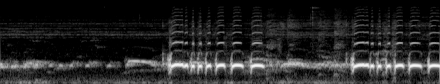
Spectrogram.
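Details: Zebra dove of the Majapahit strain, described as having a big voice, singing loudly: a soft low wavering coo, then a burst of rapid, clipped, pulsed coos at mid-low pitch, repeated twice, in a quiet setting.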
